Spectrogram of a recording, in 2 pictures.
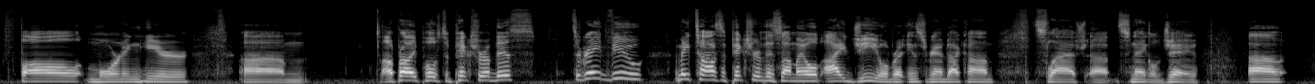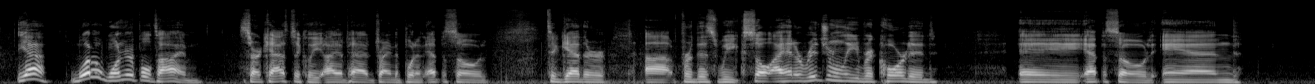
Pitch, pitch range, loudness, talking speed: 120 Hz, 105-155 Hz, -22 LUFS, 135 wpm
